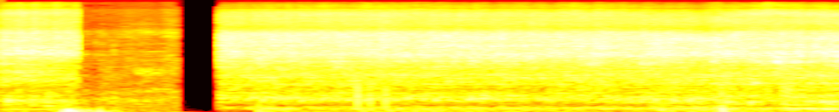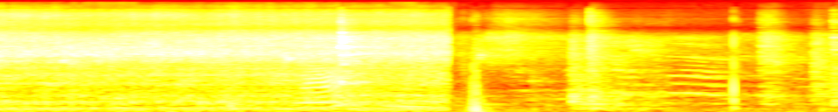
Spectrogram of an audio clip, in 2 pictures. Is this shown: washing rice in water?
yes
